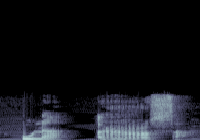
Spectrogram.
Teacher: le S, il n'y a pas de zozotement en espagnol pour le S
